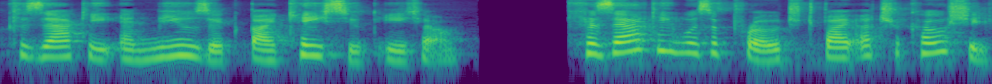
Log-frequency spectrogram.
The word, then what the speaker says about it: AI: additional meanings in that it is pronounced like the english word eye and is short for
